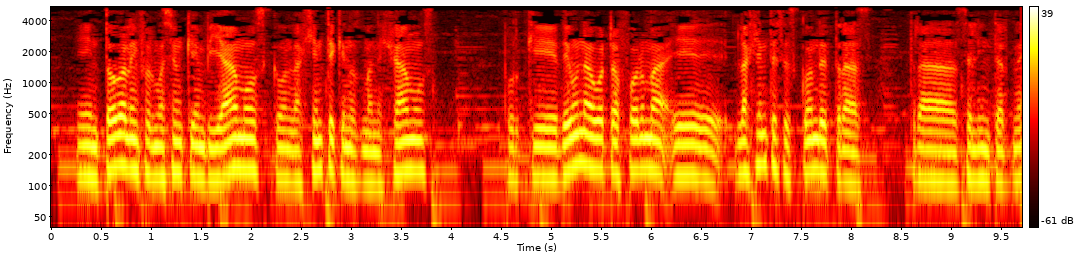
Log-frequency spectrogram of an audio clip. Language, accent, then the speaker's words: Spanish; Ecuador; en nuestra memoria histórica como ecuatorianos, ecuatorianas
